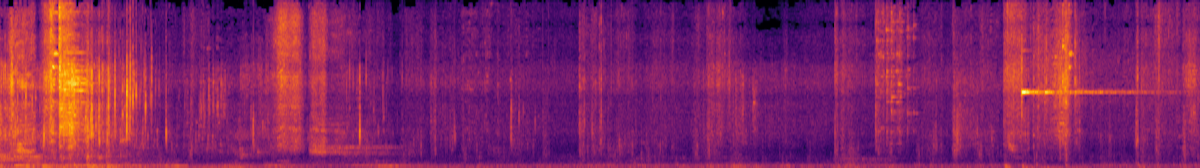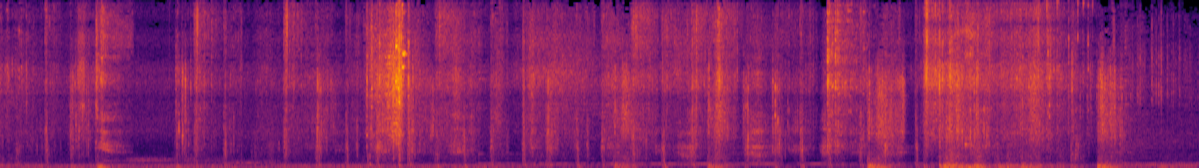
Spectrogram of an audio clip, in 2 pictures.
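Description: Footsteps crunch quickly over rubble and gravel.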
